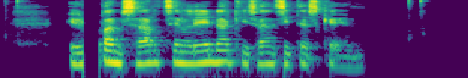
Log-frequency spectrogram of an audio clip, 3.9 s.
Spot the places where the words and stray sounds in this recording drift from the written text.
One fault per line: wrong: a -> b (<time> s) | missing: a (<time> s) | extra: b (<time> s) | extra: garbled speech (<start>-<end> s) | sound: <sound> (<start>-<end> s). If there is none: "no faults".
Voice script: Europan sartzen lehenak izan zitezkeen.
sound: dropout (0.7-0.8 s)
